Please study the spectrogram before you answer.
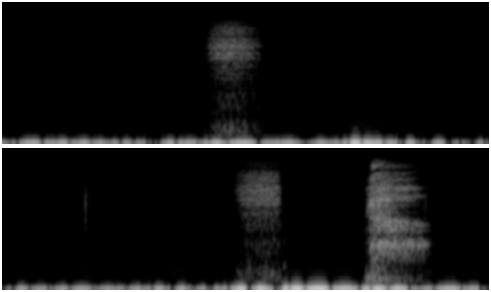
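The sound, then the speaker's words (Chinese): Heavy breathing from a person alone at home: a few loud, breathy exhales spaced irregularly over a faint steady hum. “你喘的能不能小点声啊？我知道你个人在家，可你这喘的也太大声了吧，我听着不好意思。”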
